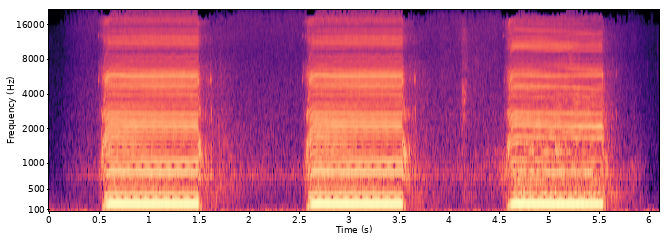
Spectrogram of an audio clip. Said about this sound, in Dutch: Ik meende ook iets van dat ritmische, van het spinnen van die kat, terug te horen in die telefoon die overgaat. Want dat is ook een heel gek geluid natuurlijk, van een telefoon die op stil staat. En die helemaal niet stil is.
